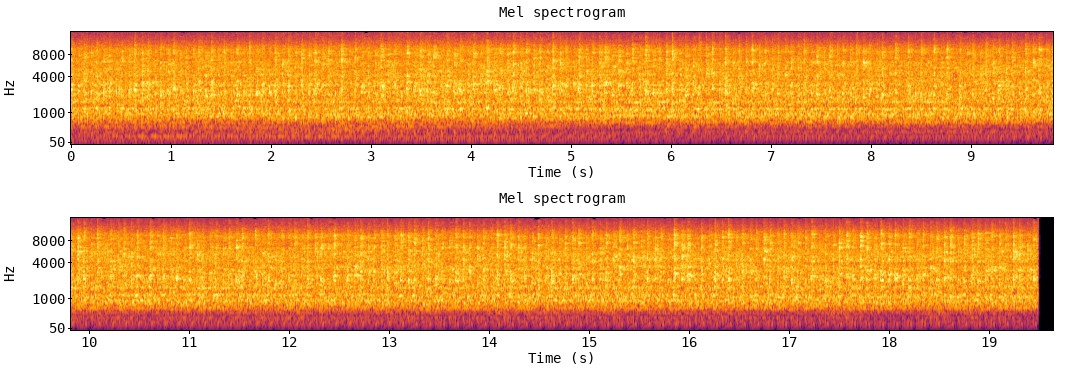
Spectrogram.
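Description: A motorcycle engine idles with a steady, throbbing rumble.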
